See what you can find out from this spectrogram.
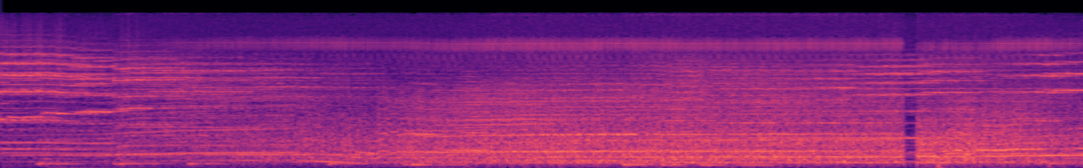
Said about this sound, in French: Après avoir sonné à l'interphone, il entre dans la propriété avec la voiture.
